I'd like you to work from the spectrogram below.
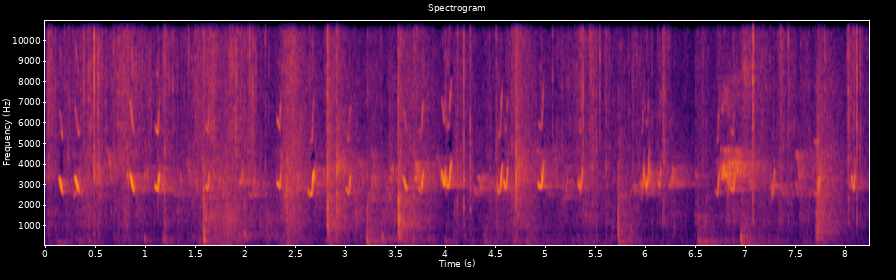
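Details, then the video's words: Chickens softly chirping in a calm setting; bursts of quick high peeps come in clusters, mixed with sharp clicks and scratching noises between them. "Chicken Relaxing Soothing Chirping Sounds"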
